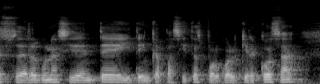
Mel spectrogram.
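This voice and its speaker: A man talks at a fairly quick pace. He has a Mexican accent. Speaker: podcast host. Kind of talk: casual interview chat. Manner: halting, many fillers.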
